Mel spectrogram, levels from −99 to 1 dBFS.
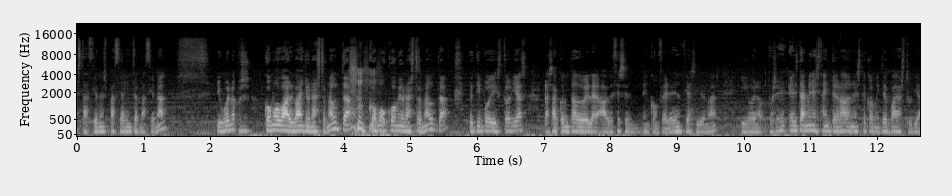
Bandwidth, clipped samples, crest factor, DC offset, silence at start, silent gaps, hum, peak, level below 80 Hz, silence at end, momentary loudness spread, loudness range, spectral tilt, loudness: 13.5 kHz; under 0.1%; 22 dB; under 0.1%; 0 s; none; none; -14 dBFS; -58 dBFS; 0 s; 13 LU; 8 LU; -8 dB/octave; -36 LUFS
